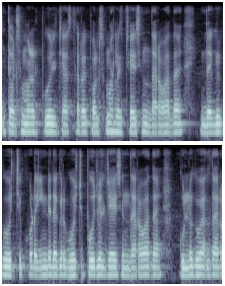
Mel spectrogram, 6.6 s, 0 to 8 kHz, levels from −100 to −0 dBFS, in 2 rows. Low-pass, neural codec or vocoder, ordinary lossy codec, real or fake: 7.2 kHz; none; none; real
